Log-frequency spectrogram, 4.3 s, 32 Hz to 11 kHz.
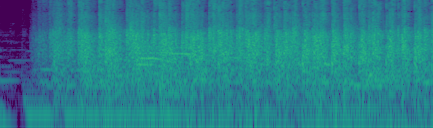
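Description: A crowd applauds steadily as a COVID patient returns home after 400 days in hospital, many hands clapping in a dense, crackling wash that starts abruptly and stays loud and even throughout, with no voices standing out.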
